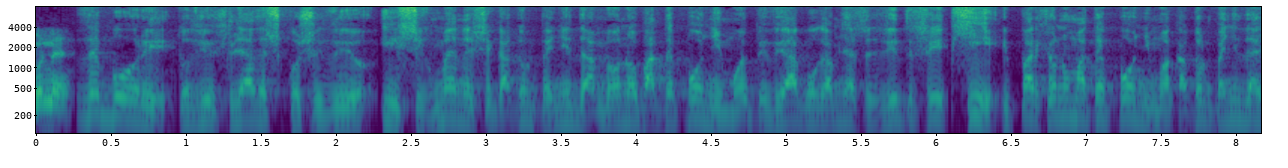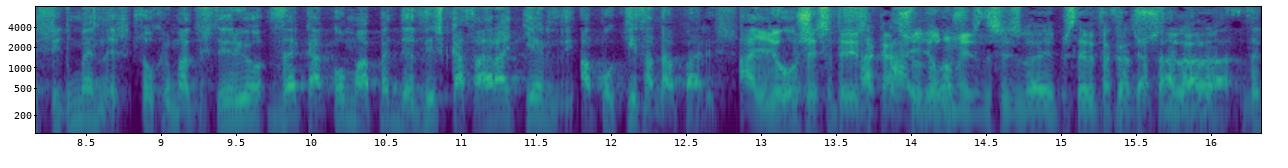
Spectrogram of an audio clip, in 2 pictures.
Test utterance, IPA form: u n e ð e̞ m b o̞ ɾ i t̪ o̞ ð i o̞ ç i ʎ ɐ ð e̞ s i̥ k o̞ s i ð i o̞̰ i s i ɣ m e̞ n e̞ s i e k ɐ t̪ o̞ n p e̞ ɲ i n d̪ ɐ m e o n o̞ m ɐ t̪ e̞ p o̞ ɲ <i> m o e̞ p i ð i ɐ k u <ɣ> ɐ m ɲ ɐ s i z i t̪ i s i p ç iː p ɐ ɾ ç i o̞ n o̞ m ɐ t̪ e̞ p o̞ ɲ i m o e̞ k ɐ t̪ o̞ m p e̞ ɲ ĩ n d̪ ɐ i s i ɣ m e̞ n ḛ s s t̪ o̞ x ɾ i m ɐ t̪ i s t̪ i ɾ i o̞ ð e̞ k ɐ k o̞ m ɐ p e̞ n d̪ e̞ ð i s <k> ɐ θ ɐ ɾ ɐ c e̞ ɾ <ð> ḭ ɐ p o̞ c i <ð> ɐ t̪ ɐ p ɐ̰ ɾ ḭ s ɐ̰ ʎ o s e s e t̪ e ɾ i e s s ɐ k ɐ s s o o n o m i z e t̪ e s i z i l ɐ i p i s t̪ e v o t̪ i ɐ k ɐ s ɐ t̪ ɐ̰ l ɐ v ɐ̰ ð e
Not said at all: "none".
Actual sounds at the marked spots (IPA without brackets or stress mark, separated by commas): i, ɣ, k, ð, θ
